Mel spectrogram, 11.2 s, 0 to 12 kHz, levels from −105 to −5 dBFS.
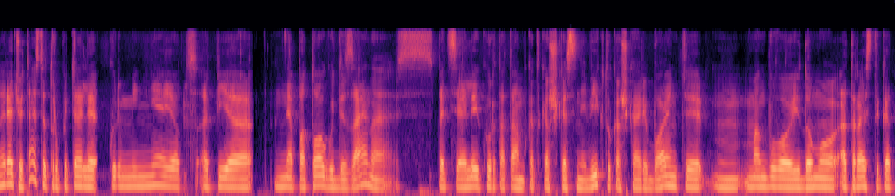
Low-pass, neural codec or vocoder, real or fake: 7.2 kHz; none; real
